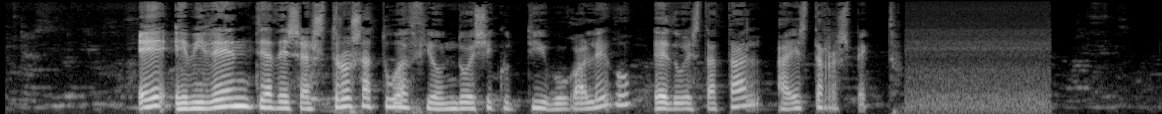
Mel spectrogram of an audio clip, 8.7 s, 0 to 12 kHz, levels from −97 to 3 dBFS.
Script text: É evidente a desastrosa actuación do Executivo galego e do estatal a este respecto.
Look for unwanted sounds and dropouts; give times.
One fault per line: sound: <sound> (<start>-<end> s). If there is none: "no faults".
no faults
